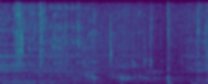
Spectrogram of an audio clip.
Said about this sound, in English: We're not going to drink anything that's not made in Kentucky or it's not bourbon, right? That's right. Well, let's pour a little bit of this.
